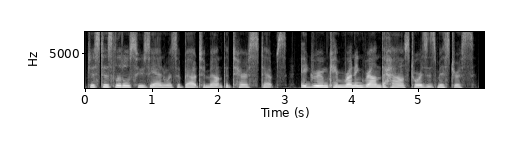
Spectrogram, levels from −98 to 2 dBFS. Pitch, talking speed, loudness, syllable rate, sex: 190 Hz, 210 wpm, -19 LUFS, 5.6 syllables/s, female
